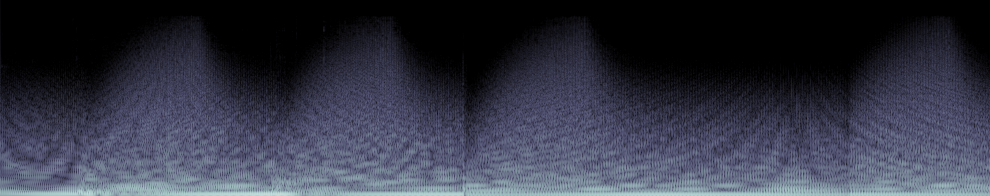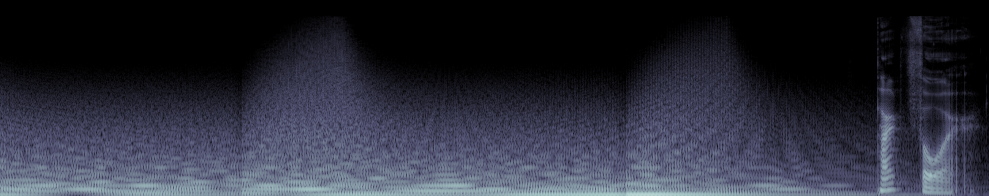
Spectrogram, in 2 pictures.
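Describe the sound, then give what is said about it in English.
Swelling waves from a true binaural stereo synth in a song rise and fall roughly every few seconds over a thick, sustained distorted guitar bed, loud and continuous, with a brief glitchy burst near the end. “In this song, it contributes waves that melt on top of the guitar blasts.”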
